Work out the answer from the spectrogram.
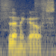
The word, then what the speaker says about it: Xenagos: I of the four of us, Josh has the final fucking ruling on how it's pronounced. It's definitely right? Xenagos. Xenagos.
